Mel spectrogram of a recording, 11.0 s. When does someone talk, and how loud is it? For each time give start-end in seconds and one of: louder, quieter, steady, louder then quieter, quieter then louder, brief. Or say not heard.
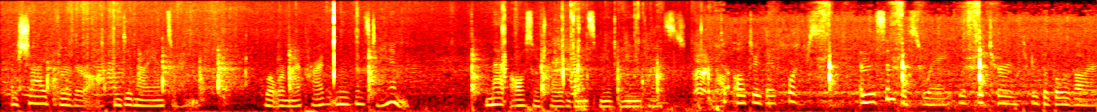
0.1-10.9 steady.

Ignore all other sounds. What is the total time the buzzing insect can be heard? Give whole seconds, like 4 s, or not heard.
11 s.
